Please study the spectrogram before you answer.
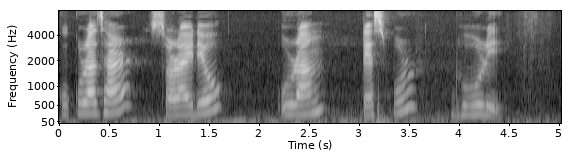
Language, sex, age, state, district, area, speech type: Assamese, female, 30-45, Assam, Dhemaji, rural, spontaneous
